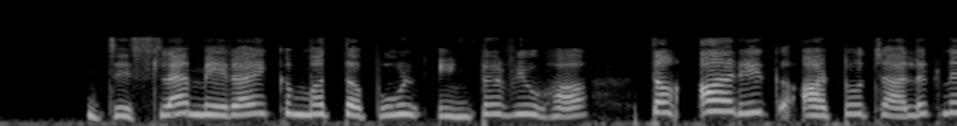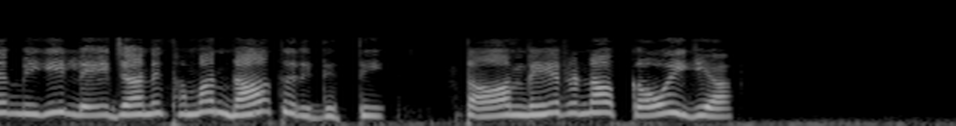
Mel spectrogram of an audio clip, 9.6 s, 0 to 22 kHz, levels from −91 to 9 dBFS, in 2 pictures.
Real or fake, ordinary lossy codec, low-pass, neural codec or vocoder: fake; none; 7.2 kHz; codec, 16 kHz, 4 kbps, X-Codec, HuBERT features, trained on balanced general audio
